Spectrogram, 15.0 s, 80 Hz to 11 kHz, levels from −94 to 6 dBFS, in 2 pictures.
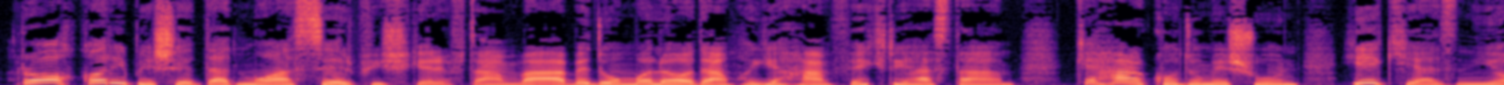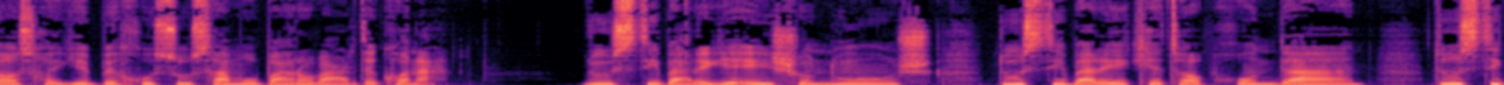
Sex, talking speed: female, 130 wpm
